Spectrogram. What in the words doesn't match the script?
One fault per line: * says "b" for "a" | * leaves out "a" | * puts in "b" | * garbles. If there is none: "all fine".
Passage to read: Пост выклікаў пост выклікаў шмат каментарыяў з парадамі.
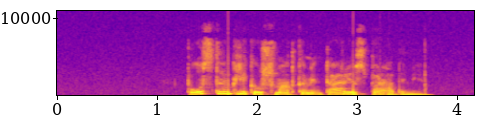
* leaves out "пост выклікаў"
